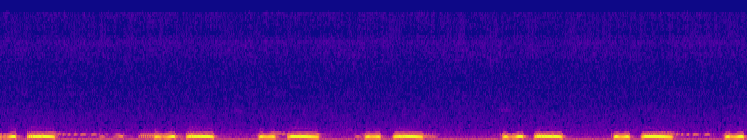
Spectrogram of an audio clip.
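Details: Spotted dove decoy bird singing 'kèm dày': a long, fairly quick series of low two-part coo phrases, short wavering notes then sustained coos, with light trailing notes between.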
